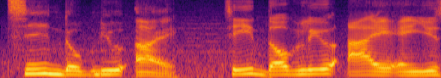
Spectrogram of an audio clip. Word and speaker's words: Twi: oh you told me last time yeah yeah it's spelled t w i Twi I and you say all right yeah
